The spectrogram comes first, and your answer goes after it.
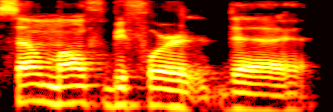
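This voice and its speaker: A young Brazilian man, a native Portuguese speaker, talking haltingly with many restarts in an online English lesson over a video call. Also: on the low side, a little mellow. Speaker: English learner. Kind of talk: online language lesson conversation.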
